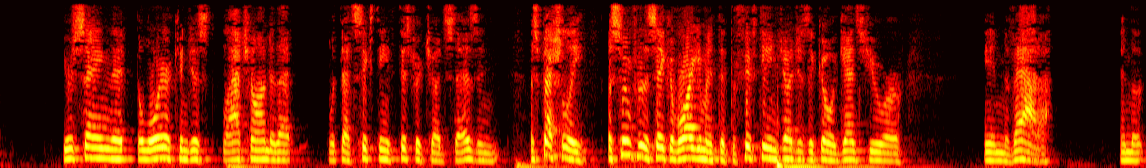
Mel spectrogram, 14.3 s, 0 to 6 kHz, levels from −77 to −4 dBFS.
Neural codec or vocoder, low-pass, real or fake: none; 5.4 kHz; real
